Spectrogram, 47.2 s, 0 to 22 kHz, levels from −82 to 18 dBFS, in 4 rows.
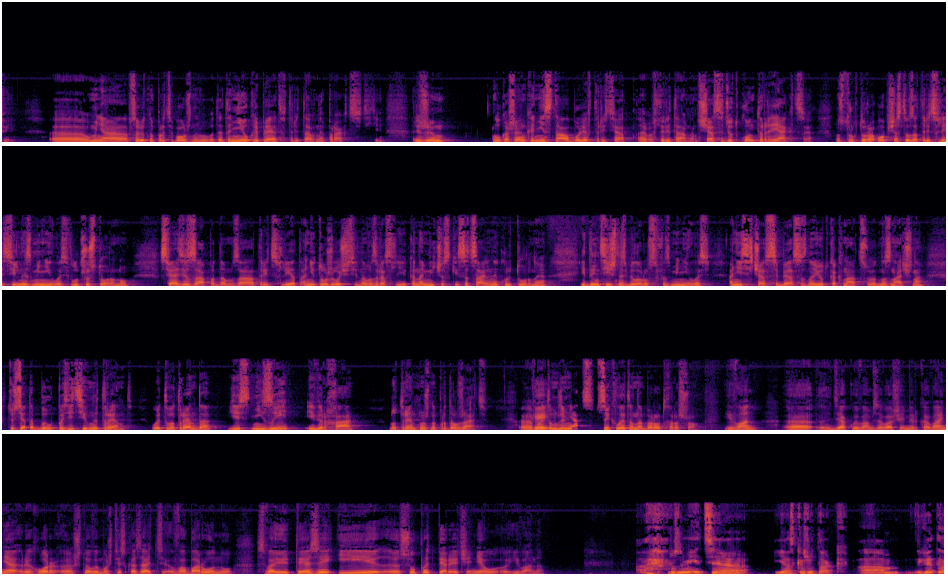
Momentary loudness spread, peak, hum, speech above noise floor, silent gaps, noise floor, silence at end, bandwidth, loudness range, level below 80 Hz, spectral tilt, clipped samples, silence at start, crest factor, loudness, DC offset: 10 LU; -4 dBFS; none; 40 dB; none; -62 dBFS; 0 s; 11.5 kHz; 3 LU; -58 dBFS; -4.5 dB/octave; under 0.1%; 0 s; 20 dB; -23 LUFS; under 0.1%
